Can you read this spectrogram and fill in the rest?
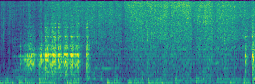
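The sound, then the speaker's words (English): Vegetables sizzle steadily in a hot pan with rice and oil, a loud crackling hiss with occasional scraping and stirring clatter underneath, continuous throughout with no talking. “You want to hear that sizzle?”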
